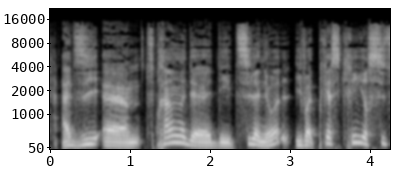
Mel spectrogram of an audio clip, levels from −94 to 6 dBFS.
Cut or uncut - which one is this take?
cut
